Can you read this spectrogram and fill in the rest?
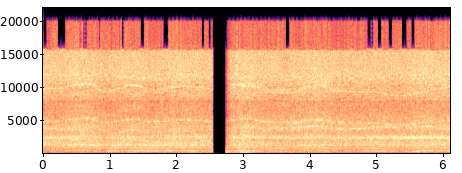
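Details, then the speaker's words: Custom 3D-printed 70mm EDF quadcopter, brand-new motors: loud hissy steady whine with wavering pitch; left rear ducted-fan motor sounds rough, possibly 4S motor mix-up, later debris found inside the motor. "These motors are brand new. I think one of them bad. Unless Unless he got 4S on accident. I don't know. I told him which one to order. It might just be that. It sounds like it's that left rear motor."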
